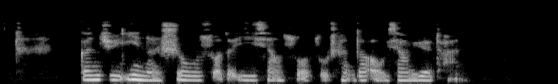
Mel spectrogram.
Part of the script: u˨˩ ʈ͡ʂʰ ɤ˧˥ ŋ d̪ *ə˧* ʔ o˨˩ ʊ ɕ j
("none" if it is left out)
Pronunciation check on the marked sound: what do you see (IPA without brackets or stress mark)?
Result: ə˧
